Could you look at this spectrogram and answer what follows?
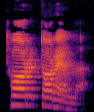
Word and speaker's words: tortorella: Tortorella, if you can roll your R's, please do.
